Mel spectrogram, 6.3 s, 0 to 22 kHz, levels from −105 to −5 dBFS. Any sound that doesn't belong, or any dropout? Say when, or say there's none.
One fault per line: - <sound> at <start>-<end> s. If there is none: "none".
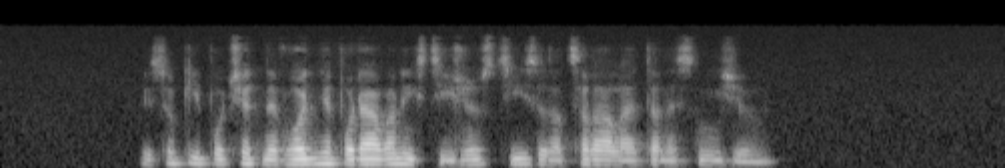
none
